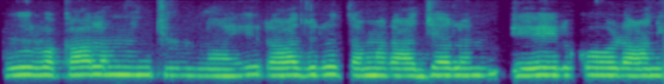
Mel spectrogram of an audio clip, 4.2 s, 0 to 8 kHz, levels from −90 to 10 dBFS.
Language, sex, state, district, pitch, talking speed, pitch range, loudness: Telugu, female, Andhra Pradesh, Anantapur, 220 Hz, 115 wpm, 215-230 Hz, -14 LUFS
